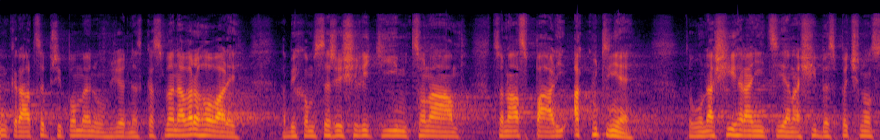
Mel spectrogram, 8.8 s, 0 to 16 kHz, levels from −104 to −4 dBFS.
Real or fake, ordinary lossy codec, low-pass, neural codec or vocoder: real; AAC, 64 kbps; 10.8 kHz; none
